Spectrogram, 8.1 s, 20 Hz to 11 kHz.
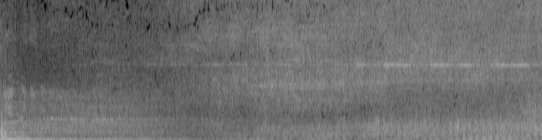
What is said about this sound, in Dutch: Op donderdag 14 april 1994 landt er een C-130 van het Belgisch leger op de luchthaven van Nelsbroek.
